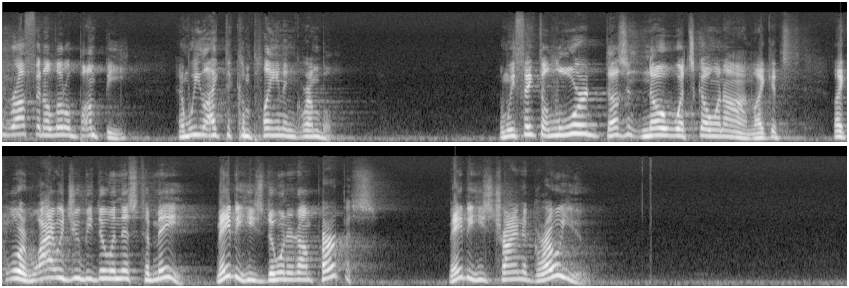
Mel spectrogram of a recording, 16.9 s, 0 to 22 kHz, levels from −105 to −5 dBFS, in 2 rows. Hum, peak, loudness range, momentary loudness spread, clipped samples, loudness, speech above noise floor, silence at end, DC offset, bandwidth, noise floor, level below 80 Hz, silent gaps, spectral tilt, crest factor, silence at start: none; 0 dBFS; 5 LU; 10 LU; under 0.1%; -18 LUFS; 36 dB; 2.6 s; under 0.1%; 16 kHz; -54 dBFS; -58 dBFS; none; -5.5 dB/octave; 20 dB; 0 s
